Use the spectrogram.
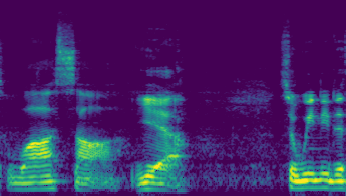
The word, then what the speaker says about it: Wausau: south arse pronunciation yeah it's not wasu it's Wausau yeah so we need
